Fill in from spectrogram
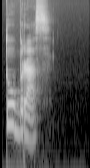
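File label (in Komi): "тубрас", Komi, female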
